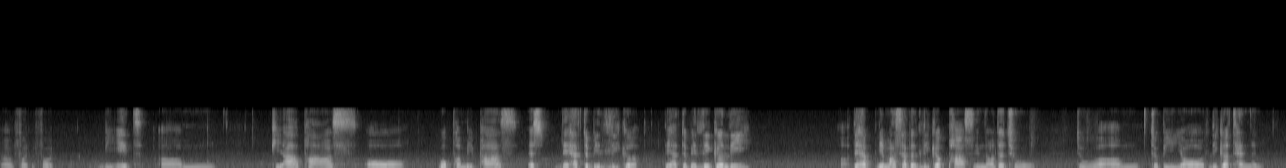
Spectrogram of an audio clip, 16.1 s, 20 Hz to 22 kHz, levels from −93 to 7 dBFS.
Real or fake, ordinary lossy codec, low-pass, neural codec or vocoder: real; none; none; none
